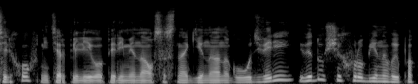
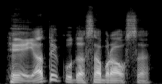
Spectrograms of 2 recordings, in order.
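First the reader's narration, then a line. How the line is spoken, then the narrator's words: Loud question. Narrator (Russian): громко поинтересовался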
